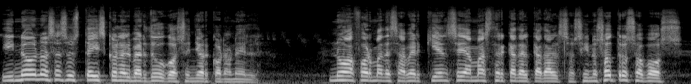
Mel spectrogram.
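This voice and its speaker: A man voicing a proud, defiant female soldier with a hoarse voice in a fantasy audiobook. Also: fairly high pitch, moderate pace, a bit bright, no room sound, voice pushed up, lightly acted. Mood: stoic.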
